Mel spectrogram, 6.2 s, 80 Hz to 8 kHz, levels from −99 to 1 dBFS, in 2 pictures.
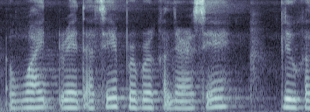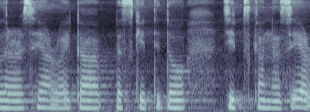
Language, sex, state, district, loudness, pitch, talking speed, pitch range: Nagamese, female, Nagaland, Dimapur, -19 LUFS, 200 Hz, 155 wpm, 195-205 Hz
